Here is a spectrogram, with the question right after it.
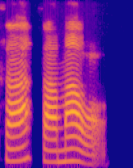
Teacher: sa jangan tebal sa ujung lidah nempel di seri depan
